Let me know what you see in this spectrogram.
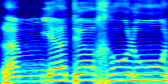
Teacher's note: dal sukun yang mati asli di tengah kalimat qalqalah sugro. Yadkhulu lu diikuti wau sukun dua harakat.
